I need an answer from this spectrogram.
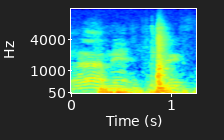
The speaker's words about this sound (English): Slamming the doors.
